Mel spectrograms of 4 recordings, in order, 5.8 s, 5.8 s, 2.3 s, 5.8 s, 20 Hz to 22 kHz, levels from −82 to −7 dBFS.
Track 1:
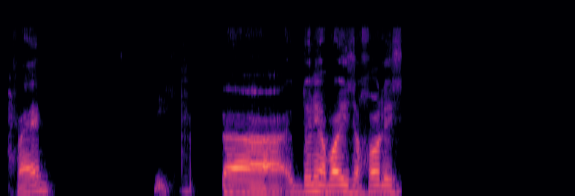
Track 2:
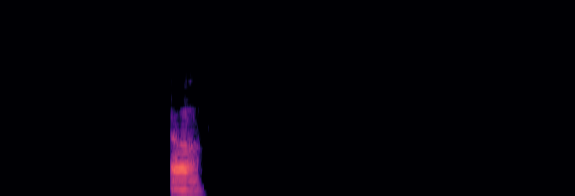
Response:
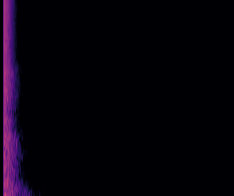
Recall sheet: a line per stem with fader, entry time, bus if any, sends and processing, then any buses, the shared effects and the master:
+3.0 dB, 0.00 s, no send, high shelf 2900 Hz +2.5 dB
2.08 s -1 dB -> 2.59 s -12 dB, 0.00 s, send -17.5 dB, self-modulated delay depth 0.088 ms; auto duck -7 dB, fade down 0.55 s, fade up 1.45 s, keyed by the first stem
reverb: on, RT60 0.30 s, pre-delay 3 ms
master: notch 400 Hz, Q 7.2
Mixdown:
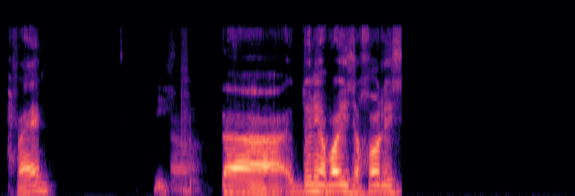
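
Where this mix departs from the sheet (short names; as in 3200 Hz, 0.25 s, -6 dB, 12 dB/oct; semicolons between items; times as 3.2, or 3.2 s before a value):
stem 1 +3.0 dB -> +11.5 dB; stem 2: send -17.5 dB -> -23.5 dB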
